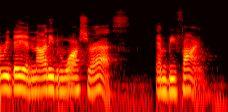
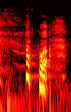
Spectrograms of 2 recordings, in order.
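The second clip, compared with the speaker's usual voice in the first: short high laugh; 12 semitones higher, 3 dB louder than usual. Real, not acted. Laughing at chat.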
